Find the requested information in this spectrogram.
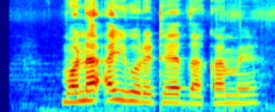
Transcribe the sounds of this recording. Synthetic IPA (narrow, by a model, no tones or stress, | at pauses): mɔnaʔaiɦoɾetɛðakamɛ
